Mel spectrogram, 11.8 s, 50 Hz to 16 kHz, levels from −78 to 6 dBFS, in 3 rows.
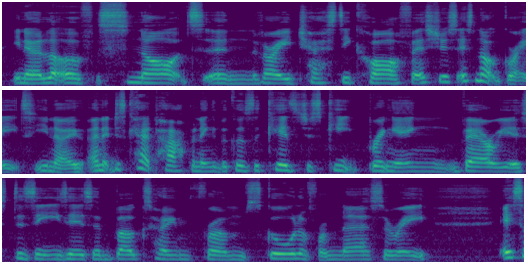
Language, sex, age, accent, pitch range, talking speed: English, female, 10-29, British, 185-220 Hz, 200 wpm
